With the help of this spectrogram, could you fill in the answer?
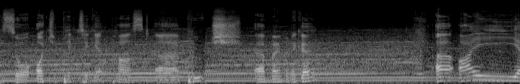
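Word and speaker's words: Puig: the scenes thing here I looked how to pronounce Jose P Poo's name p UI G and I wasn't sure how to pronounce it a Spanish name cuz there used to be a tennis player called Monica P but she was uh Pur tan so she pronounced this P but apparently you pronounce it as pooch in Spain so if anyone from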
